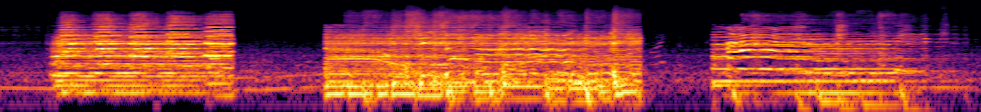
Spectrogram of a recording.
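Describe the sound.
A man walking up the street with his dog and earphones in yells in three long, loud bursts separated by short pauses, his voice strained and harsh, carrying from the street outside.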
